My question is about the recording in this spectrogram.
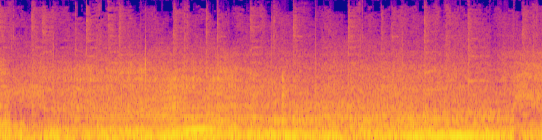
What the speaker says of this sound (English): Loud Mitsubishi.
